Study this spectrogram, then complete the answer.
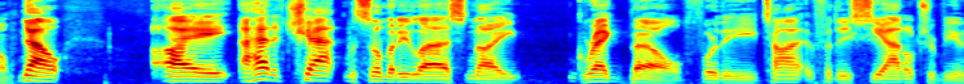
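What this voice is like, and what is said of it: New York accent. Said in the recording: “my dialect will always mispronounce it... That's the New Yorker in me.”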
